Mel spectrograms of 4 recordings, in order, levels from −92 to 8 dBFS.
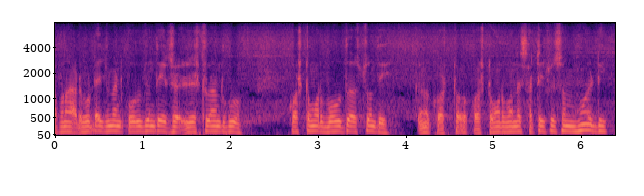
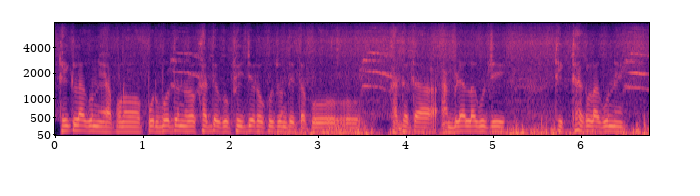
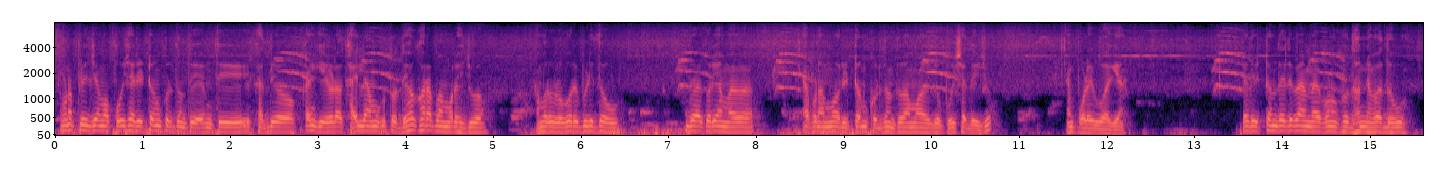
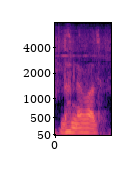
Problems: constant background noise, continuous background conversations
